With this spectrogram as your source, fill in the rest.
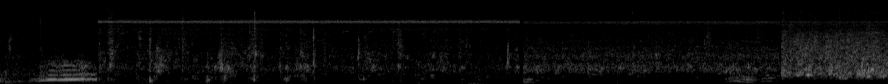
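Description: A shallow stream trickles over stones.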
